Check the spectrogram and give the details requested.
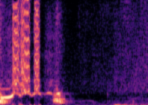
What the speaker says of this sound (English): At a sign from Napoleon, the dogs expel Snowball from the farm.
